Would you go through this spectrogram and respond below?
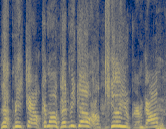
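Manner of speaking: shrieking, very high, very loud scream. Voicing a character struggling to break free: Arlie screaming. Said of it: "you can hear Arlie just screaming".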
